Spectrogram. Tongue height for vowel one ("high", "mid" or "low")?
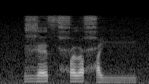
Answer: mid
